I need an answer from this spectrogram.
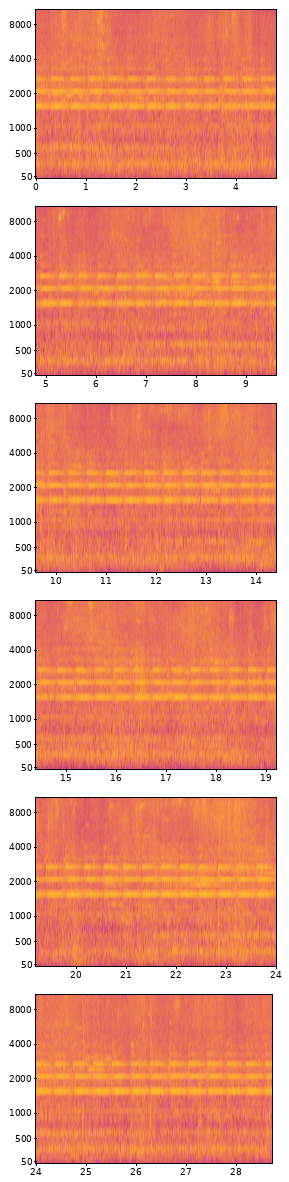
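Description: Double-stack container cars of a CN intermodal freight train rolling past on steel rails: a steady, loud rumble of wheels on track, with several high-pitched tones held steadily over it throughout.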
